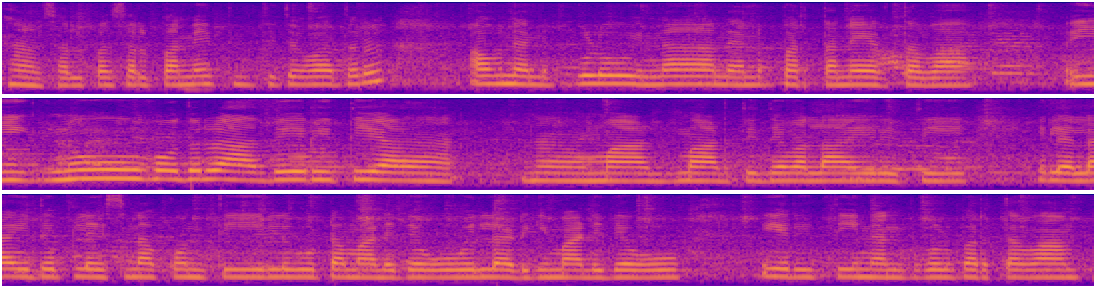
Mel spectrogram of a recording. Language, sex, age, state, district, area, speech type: Kannada, female, 30-45, Karnataka, Bidar, urban, spontaneous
